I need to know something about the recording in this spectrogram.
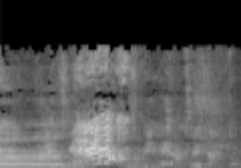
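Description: A young child's high-pitched voice calling out twice in quick succession, the second call about a second in.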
